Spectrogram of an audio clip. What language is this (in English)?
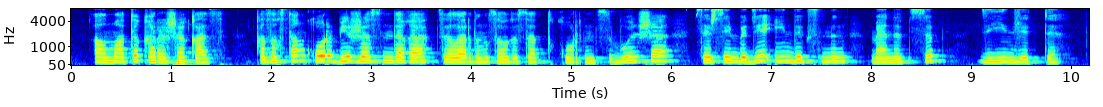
Kazakh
